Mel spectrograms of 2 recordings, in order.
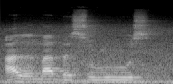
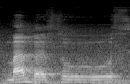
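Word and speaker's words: المبثوث: Kemudian al-mabthuth ya, al-mabthuth fa dibaca sin atau shin. Al-mabsus, al-mabshush dan sebagainya. Ini yang sering terjadi. Makanya kita harus memperhatikan bahwa ini adalah huruf tha. Ya, kal farashil mabthuth, mabthuth, tha, thithu bath. Ini harus diperhatikan.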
